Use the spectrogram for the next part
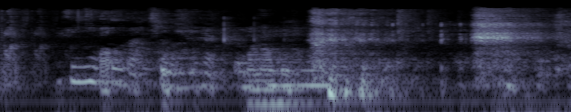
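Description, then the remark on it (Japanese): A dog named Moogle whimpers in a few drawn-out, whiny bursts during a broadcast from Aomori Prefecture, with people's voices and some breathy noise mixed in around them. “いきなり、いきなりモーグリが泣いた。”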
